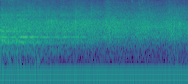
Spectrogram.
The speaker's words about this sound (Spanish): Pero denle un aplauso al Señor.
